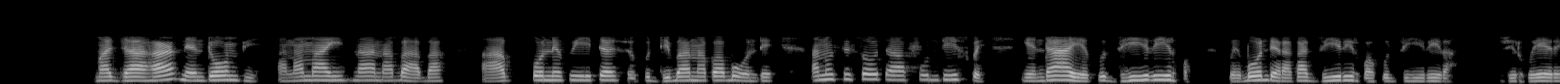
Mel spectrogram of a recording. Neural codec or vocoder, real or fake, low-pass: vocoder, 24 kHz, 100 mel bands, Vocos; fake; 3.6 kHz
